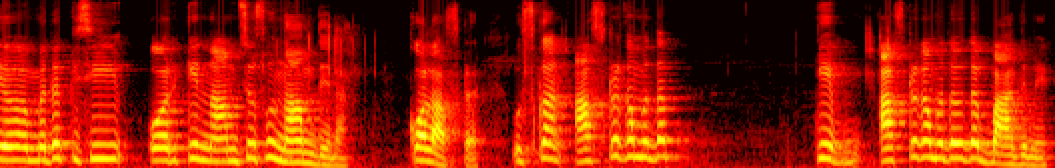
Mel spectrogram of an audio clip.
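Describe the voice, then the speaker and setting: Female English tutor explaining phrasal verbs at an unhurried pace, repeating every phrase. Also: mid-range voice. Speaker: English teacher.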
